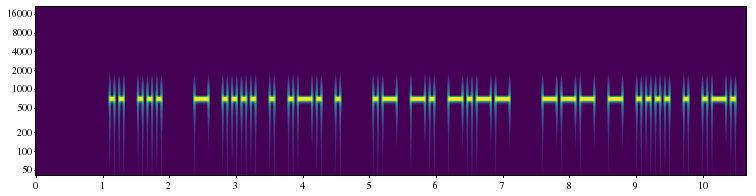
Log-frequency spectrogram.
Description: Morse code, heard as a keyed tone, about 17 wpm, 700 Hz. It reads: IS THERE ANY OTHER
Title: Sentences from Top 1100 Words 17wpm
